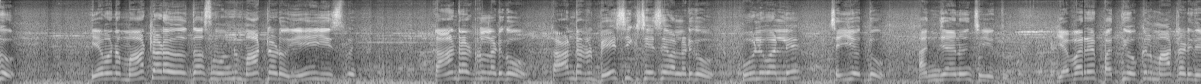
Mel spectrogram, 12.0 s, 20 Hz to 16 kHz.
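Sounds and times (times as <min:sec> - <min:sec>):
low rumble of street traffic: 0:00.0 - 0:12.0
man speaking: 0:00.9 - 0:12.0.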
